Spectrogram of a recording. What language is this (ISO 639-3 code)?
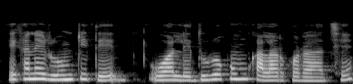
ben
